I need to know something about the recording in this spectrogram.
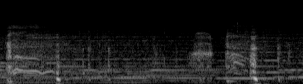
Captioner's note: laughs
